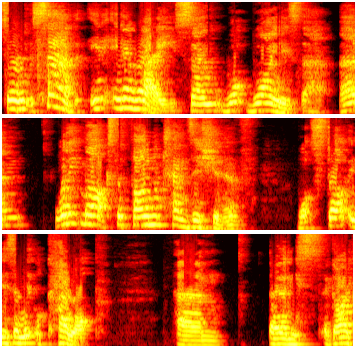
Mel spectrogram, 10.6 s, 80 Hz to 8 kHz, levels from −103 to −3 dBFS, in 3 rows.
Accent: British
